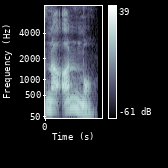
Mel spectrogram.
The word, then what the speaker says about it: na'anmo: La pronunciación de la palabra que precede también cambia. Como por ejemplo, nombre solo es na'an y tu nombre es na'anmo.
